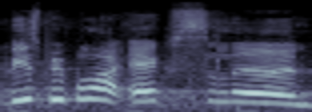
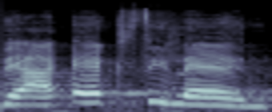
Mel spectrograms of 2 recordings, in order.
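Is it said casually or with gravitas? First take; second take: casually; gravitas. First: It is said casually, without weight. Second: It is said with weighty gravitas.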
